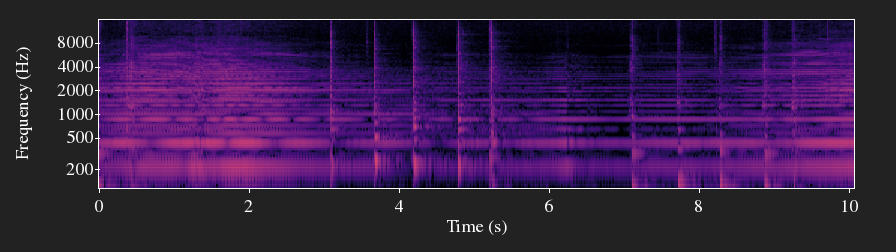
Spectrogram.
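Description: Cello and bass flute playing a slow contemporary chamber piece. A steady held drone runs under short, sharp percussive notes that come about every half second, pausing for a couple of seconds in the middle.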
